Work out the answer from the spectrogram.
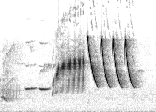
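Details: Female canary in breeding condition calling: a low buzzy note, a thin flat whistle, a rising buzzy trill, then four sharp descending whistled sweeps in quick succession.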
